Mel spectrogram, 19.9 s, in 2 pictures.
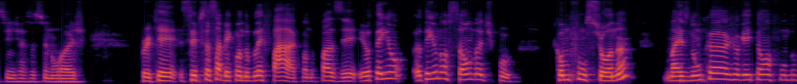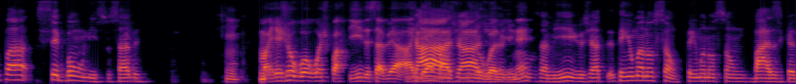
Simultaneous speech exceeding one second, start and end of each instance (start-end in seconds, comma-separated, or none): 15.0-16.6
